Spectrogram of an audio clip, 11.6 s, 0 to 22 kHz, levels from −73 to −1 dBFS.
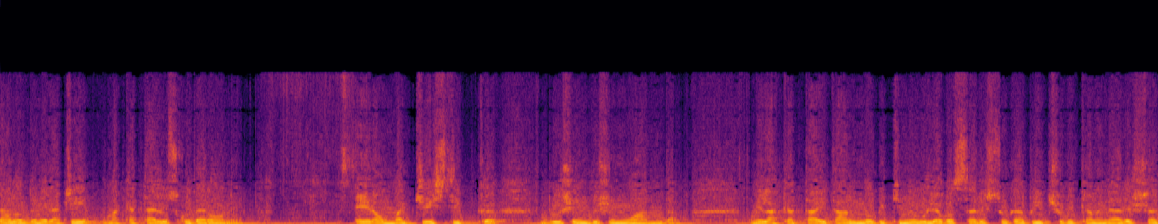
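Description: Stuck bit, throughout this speech recording: a distortion rides on every sound, and the pauses fill with a gritty noise floor instead of falling quiet. That points to a data bit likely frozen at one value, shifting about half of all samples by a fixed amount that follows the waveform's shape and sign. HE-AAC compression, also throughout: the treble is synthetic, with s sounds turning lispy and metallic and nothing above 14.9 kHz. The damage is plainly audible and fits HE-AAC v2 at around 20 kbps, which likely rebuilt the top band by copying lower bands upward, so the harmonics there no longer line up. Section at the wrong speed, from 2.32 s to the end: the voice turns deeper and slower, playing at 0.893 times its original speed and roughly two semitones low, which suggests the section was likely fitted to the wrong clock so that pitch and tempo dropped together.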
